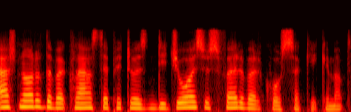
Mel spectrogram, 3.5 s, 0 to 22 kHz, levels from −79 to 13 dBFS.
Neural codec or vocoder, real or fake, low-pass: codec, 16 kHz, 0.2 kbps, FocalCodec; fake; 7.2 kHz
